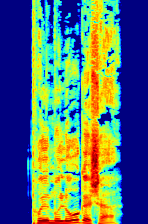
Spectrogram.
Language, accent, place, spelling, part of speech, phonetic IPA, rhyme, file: German, Germany, Berlin, pulmologischer, adjective, [pʊlmoˈloːɡɪʃɐ], -oːɡɪʃɐ, De-pulmologischer.ogg
- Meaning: inflection of pulmologisch: 1. strong/mixed nominative masculine singular 2. strong genitive/dative feminine singular 3. strong genitive plural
